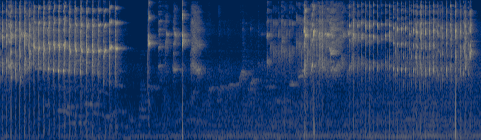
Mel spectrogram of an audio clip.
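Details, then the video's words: Caged green hybrid male and Lilianae Nyasa lovebirds singing: long fast pulsed chattering in high buzzy notes, broken by a short quiet gap with clicks, then resuming just as rapidly. "Green Hybrid and Lilianae Nyasa Lovebird Singing & Chirping Sounds"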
